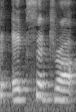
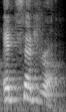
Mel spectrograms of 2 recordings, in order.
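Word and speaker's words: et cetera: ஸோ இதை எப்படி pronounce பண்ணணும் அப்படின்னு பார்த்தீங்கன்னா எட்ஸெட்ரா, எட்ஸெட்ரா. ஸோ இன்னில இருந்து எக்ஸ்ட்ரா எக்ஸெட்ரான்னு சொல்லாம எட்ஸெட்ரா அப்படின்னு சொல்லுங்க.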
